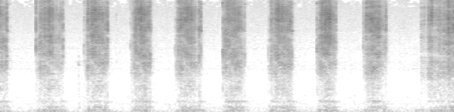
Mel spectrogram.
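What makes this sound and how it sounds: An X-Acto knife blade scrapes across a small, solid, rectangular pink foam nail buffer block in a steady series of back-and-forth strokes. Each stroke makes a bright, raspy hiss with a low rumble underneath, and short quiet gaps fall between the strokes.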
